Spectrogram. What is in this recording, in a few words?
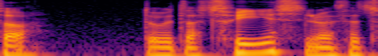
"trist", Welsh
